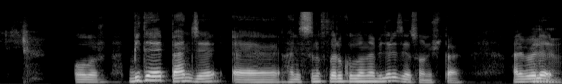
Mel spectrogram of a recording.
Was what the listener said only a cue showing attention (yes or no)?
yes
